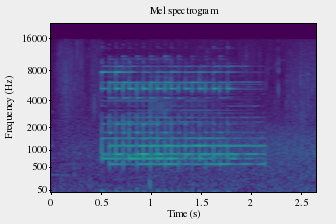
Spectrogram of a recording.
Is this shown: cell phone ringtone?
yes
